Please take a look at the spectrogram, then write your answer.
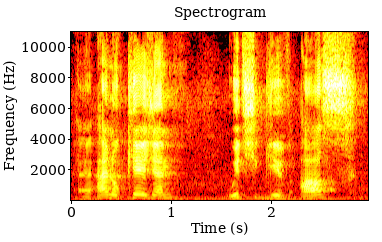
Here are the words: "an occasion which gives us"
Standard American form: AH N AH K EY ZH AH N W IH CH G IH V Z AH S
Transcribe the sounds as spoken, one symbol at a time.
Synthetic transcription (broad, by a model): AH N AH K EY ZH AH N W IH CH G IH V AH S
